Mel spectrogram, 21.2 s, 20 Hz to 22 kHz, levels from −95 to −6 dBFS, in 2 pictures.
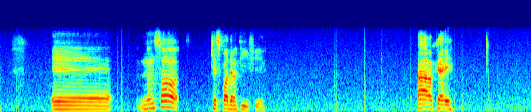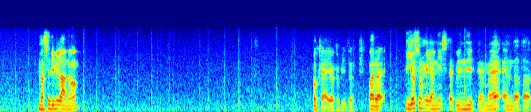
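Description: Nothing in this speech recording stood out as a technical problem on listening, beyond what is expected from a call path using the Opus codec.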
